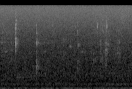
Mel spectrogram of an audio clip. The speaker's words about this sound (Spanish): Pero para hacerlo, primero necesito un buen sorbito amargo y siempre, siempre necesario.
